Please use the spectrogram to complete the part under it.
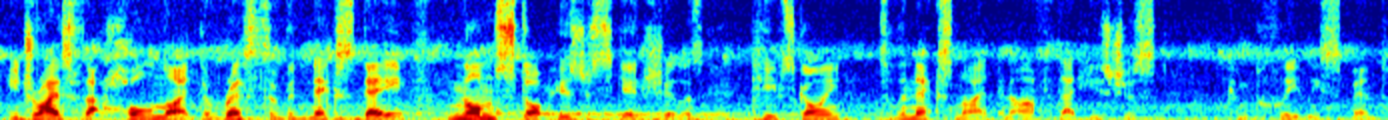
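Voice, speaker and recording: A young man acting in an amateur film, casually telling a scary story by a campfire, often dropping his voice low. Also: moderate pace, crowd noise, close to an everyday voice. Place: outdoors at night in the bush. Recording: outdoor night, loud insects.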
